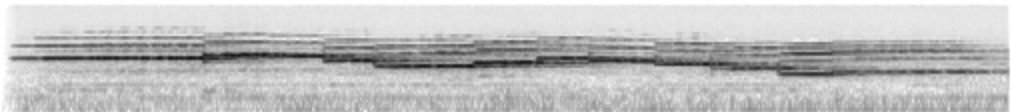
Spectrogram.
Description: Description: Home page intro music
